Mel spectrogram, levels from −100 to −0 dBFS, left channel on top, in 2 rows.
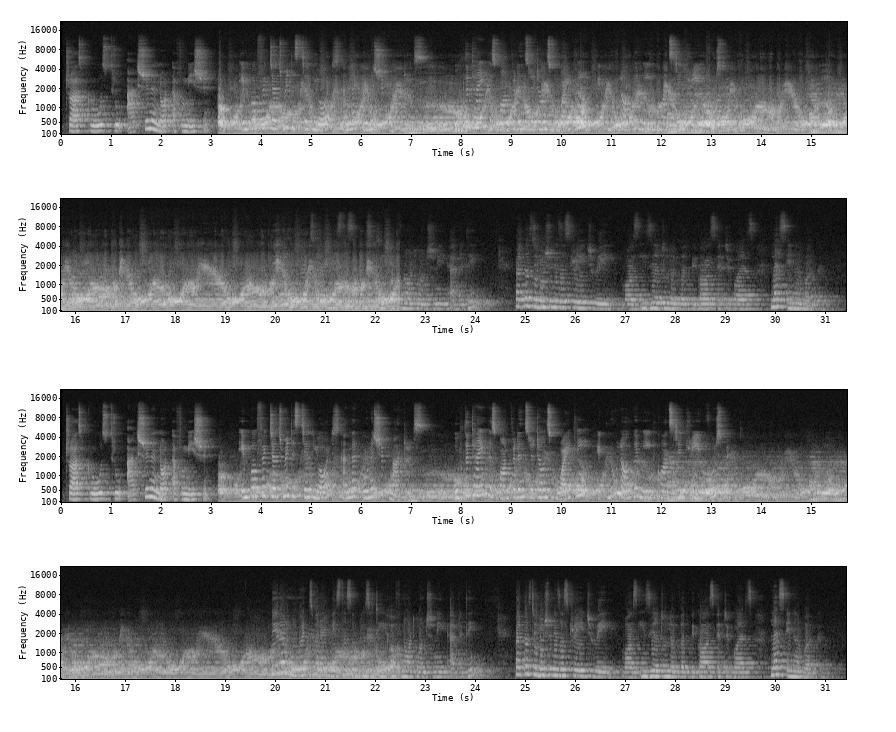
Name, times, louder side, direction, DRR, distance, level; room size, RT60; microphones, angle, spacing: voice 1, 0.1-3.0 3.5-7.2 7.8-13.4, right 1 dB, 15° right, 5 dB, 0.4 m, -29 dB
sound 1, 3.1-22.5, left 4 dB, 55° left, 0.4 m, -26 dB
sound 2, 12.1-17.8, left 2 dB, 90° left, 1.7 m, -32 dB
voice 2, 19.9-24.0 24.8-30.9, equal, 65° right, 1 dB, 1.7 m, -34 dB
9.7 x 7.8 x 4.6 m, 1.3 s
head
